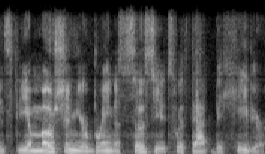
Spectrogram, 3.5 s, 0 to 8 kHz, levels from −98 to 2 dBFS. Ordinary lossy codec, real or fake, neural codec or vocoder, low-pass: Opus, 64 kbps; fake; codec, 44.1 kHz, 7.8 kbps, DAC; 7.2 kHz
